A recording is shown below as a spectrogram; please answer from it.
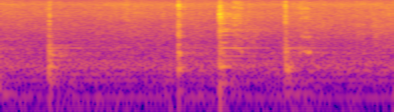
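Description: Bacon stir-fried in a pan on an induction hob, cooking toward crisp: a handful of sharp, close scraping stirs punctuate a soft, continuous sizzle, with no voices.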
